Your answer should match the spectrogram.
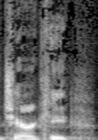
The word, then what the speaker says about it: Gerecke: His name was Henry Cherokee. Now, his name is pronounced that way, but it's spelled G-E-R-E-C-K-E if you look it up sometime.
